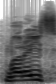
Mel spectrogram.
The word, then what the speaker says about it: Marais: Bu Lömare nasıl okunuyor? Mare. L. Ben abi dün Heyfel'den dönerken o küçük şeyler var ya böyle bisiklet tarzı onlara sordum. Dedim Lamara'ya gideceğim anlamadı. Sonra Marais yaptı. Hangisi doğru? Marais.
